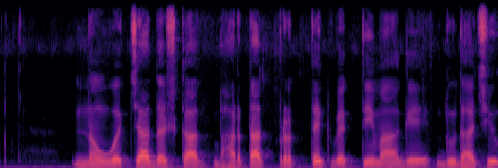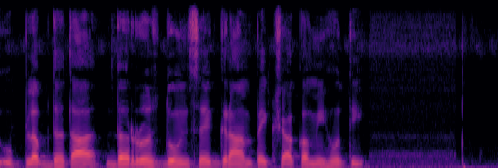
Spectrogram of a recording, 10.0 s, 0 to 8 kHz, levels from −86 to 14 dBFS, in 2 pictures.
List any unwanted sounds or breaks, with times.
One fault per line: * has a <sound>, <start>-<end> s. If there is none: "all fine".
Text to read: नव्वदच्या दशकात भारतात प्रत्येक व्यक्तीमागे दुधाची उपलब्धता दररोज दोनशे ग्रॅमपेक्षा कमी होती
all fine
